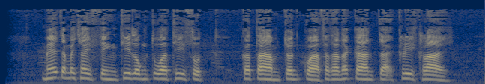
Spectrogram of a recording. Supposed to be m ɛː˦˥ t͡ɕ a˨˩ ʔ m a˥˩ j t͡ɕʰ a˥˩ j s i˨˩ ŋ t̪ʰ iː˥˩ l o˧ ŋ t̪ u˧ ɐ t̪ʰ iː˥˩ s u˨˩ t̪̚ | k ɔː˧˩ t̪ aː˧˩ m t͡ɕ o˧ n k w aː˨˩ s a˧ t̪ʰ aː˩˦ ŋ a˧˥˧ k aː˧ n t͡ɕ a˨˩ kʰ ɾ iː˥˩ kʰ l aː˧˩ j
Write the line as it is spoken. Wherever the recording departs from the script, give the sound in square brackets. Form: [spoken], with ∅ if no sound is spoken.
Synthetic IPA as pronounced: m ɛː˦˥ t͡ɕ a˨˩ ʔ m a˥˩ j t͡ɕʰ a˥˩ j s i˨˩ ŋ t̪ʰ iː˥˩ l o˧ ŋ t̪ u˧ ɐ t̪ʰ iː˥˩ s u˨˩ t̪̚ | k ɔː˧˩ t̪ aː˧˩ m t͡ɕ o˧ n k w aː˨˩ s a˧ t̪ʰ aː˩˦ [n] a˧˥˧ k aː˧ n t͡ɕ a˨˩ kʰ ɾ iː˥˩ kʰ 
